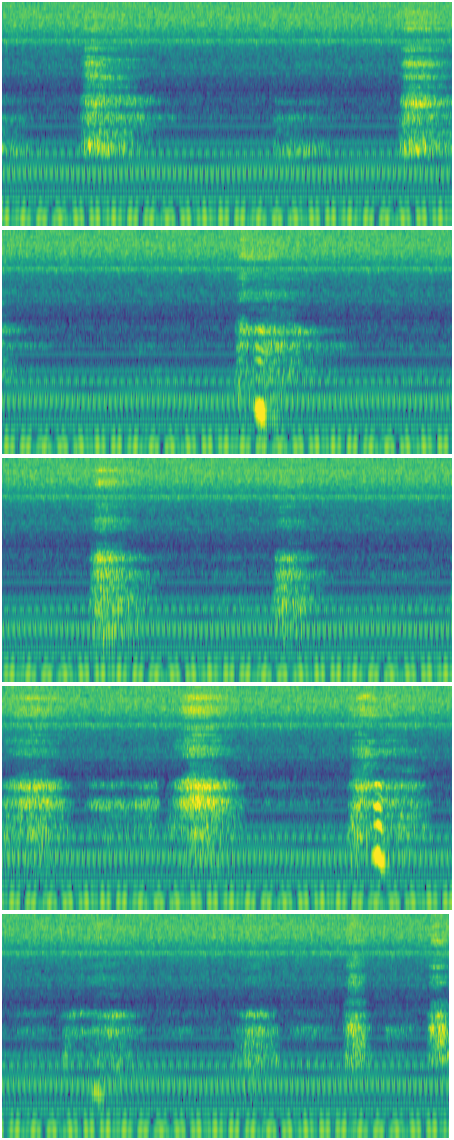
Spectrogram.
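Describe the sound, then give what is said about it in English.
Deep, repeated breathing while inhaling gas: faint, airy breaths recur every few seconds, many in all, over a steady low hum. “Nice deep breaths, please.”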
